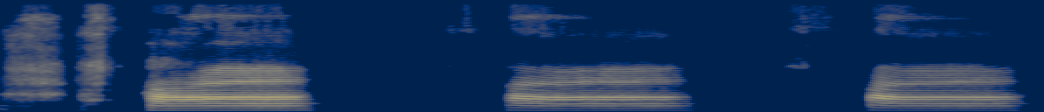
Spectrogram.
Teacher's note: یہ جو ہا ہے یہ ہمارے حلق کے درمیان سے نکلتا ہے، اور ایسے نکلتا ہے جیسے نکالتے ہوئے کوئی ہوا سی بھر جاتی ہے منہ میں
